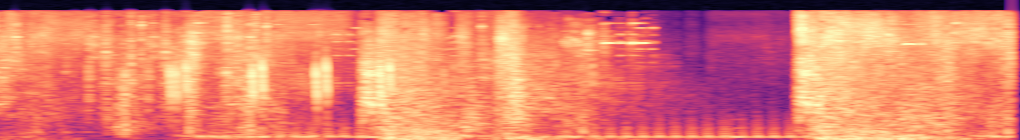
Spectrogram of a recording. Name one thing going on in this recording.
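An energy beam weapon hums and crackles steadily.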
